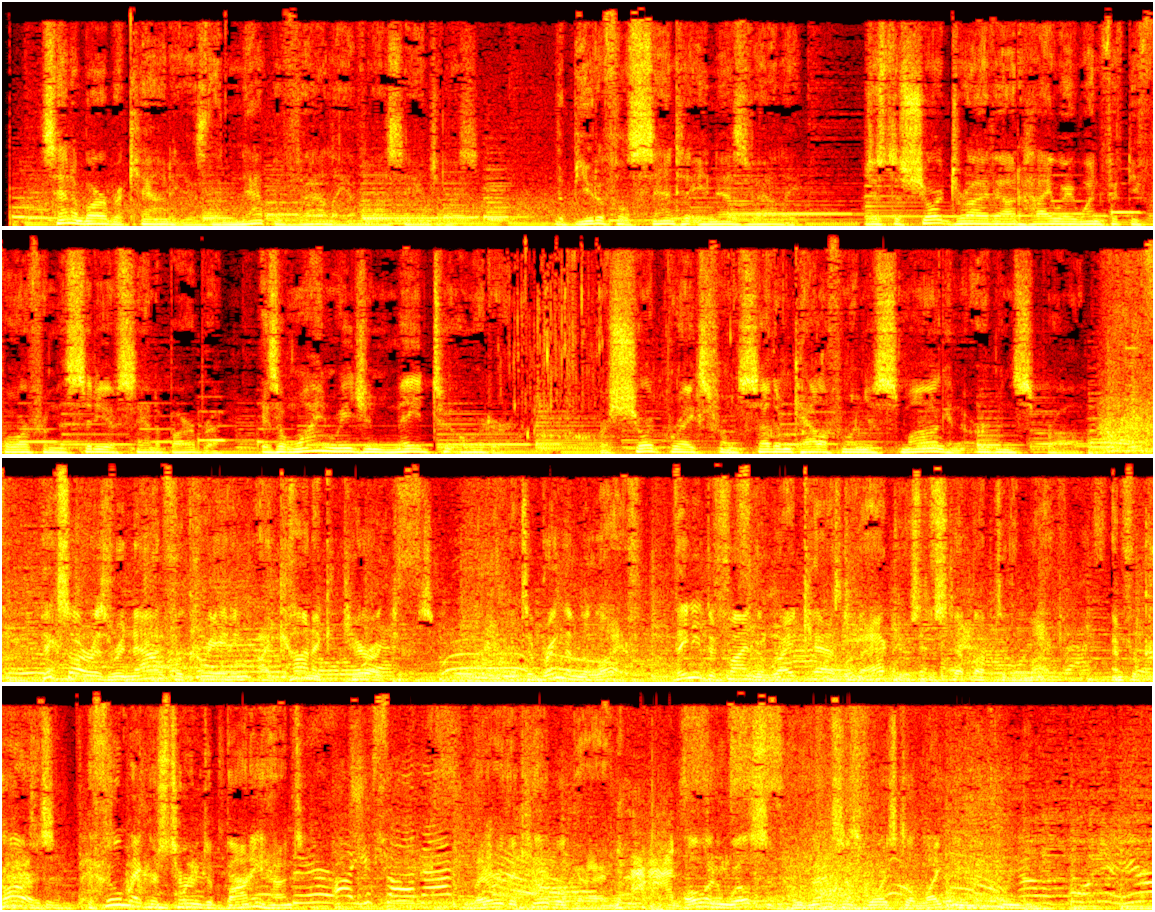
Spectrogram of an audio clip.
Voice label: male narration

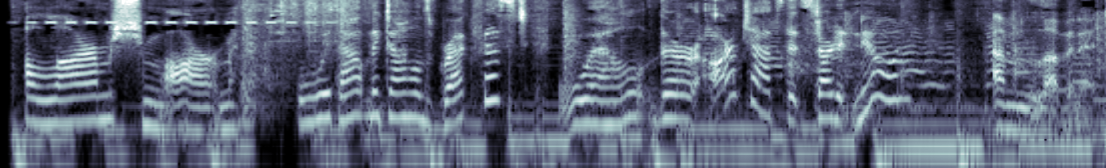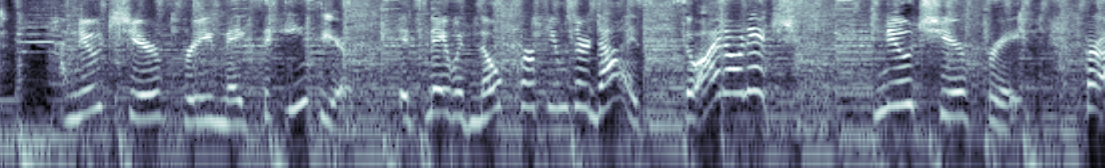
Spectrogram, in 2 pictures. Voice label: female, natural character

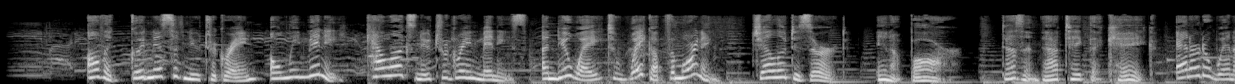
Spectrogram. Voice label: natural character, female

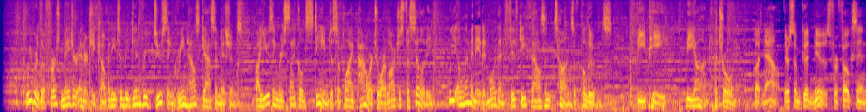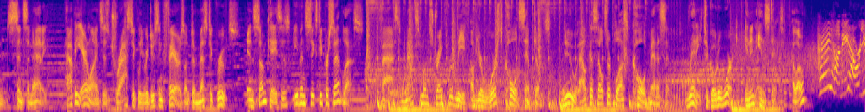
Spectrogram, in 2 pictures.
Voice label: male, mid30s mid40s warm

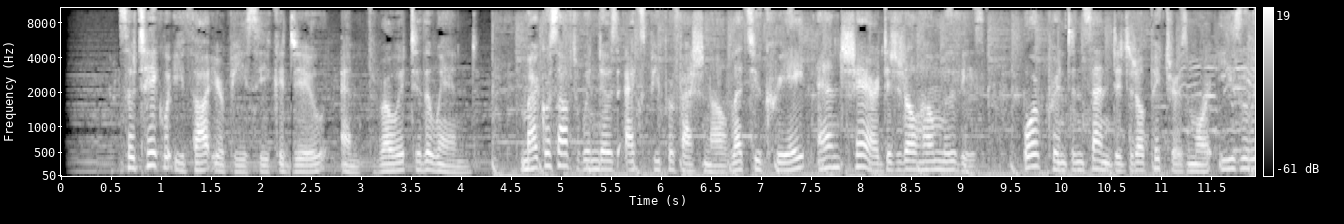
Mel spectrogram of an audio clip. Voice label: female, late30s early40s clean

